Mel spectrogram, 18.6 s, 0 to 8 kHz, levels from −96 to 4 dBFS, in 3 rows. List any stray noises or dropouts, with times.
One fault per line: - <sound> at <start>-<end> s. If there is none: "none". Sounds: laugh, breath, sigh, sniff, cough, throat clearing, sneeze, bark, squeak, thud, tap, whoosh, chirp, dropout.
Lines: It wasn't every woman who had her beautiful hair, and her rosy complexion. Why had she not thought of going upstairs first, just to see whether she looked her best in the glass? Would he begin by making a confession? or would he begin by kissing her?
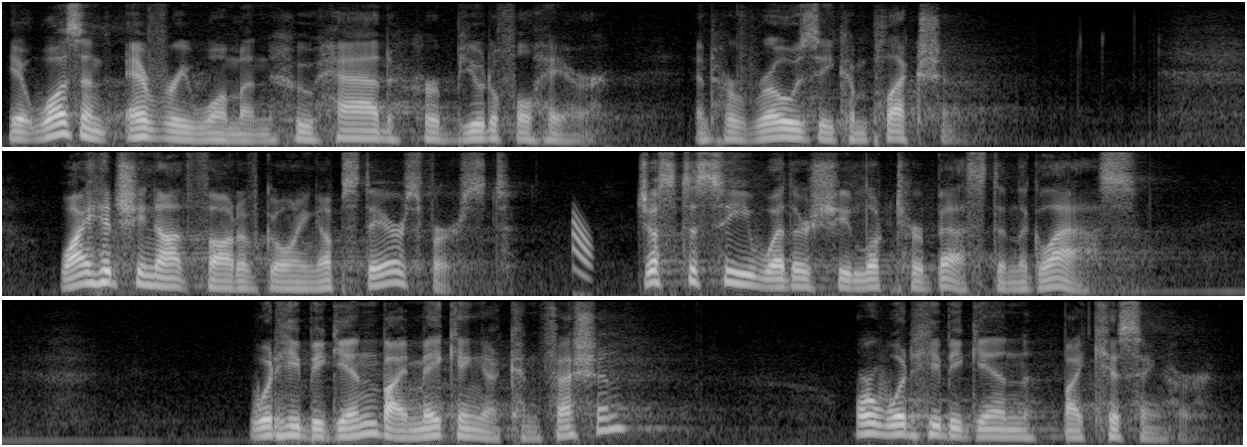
- chirp at 9.1-9.2 s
